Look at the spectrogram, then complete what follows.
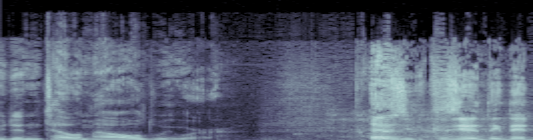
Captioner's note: laughter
